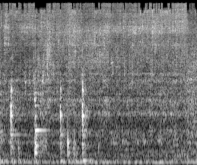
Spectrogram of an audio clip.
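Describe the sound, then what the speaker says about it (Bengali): Yogurt stirred into a sizzling spice mix for navratan korma, a constant frying hiss with a handful of crisp spoon scrapes against the pan early on, then an unbroken sizzle. "টক দই দিয়ে এটাকে আবারও একটু ভালোভাবে মিশিয়ে নিতে হবে।"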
